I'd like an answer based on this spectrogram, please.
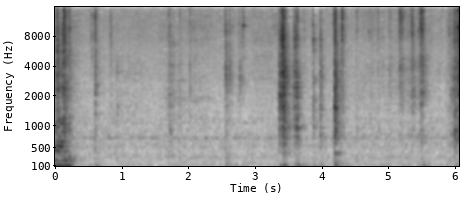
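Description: Irregular light clicks and taps of a small screwdriver turning out the palm rest screws of a laptop, with a louder cluster of clicks about halfway through.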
